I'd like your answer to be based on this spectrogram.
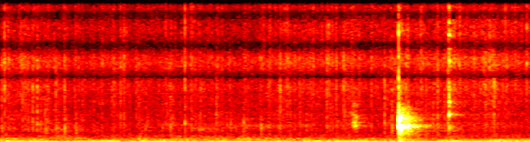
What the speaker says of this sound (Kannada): ಒಳ್ಳೆ ಫ್ರೈ ಆಗಲಿ ಫ್ರೈ ಆಗುವಾಗ ಪರಿಮಳ ಬರ್ತದೆ ಒಳ್ಳೆ ಪರಿಮಳ ಬರ್ತದೆ ಬಟರ್ ಮತ್ತೆ ಗಾರ್ಲಿಕ್ ಫ್ರೈ ಆಗುವಾಗ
